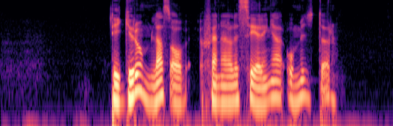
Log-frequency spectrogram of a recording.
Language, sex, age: Swedish, male, 36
